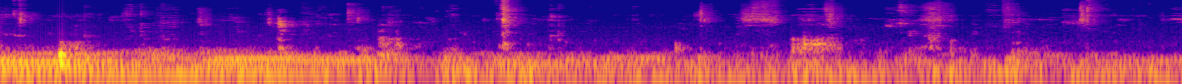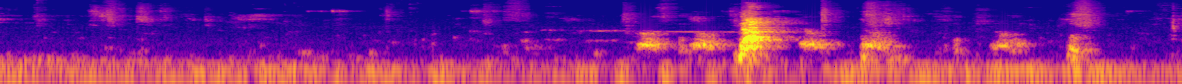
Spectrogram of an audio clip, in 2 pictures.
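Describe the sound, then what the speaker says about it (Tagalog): A dog barks a few times, fairly close, with a louder cluster of sharp barks near the end against a quiet background. "Tumatahol ka rin."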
